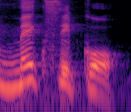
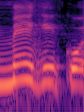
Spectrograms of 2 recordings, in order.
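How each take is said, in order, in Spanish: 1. La x se pronuncia como el sonido ks. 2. La x se pronuncia como una h gutural. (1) "vos no decís México" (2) "el sonido es J"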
